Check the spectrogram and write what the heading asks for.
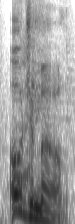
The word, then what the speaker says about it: Ojomo: I thought the J could be pronounced as an H. And I've mispronounced it, I believe, because the J, I turned around. Much like A.J. Brown, the J is pronounced.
